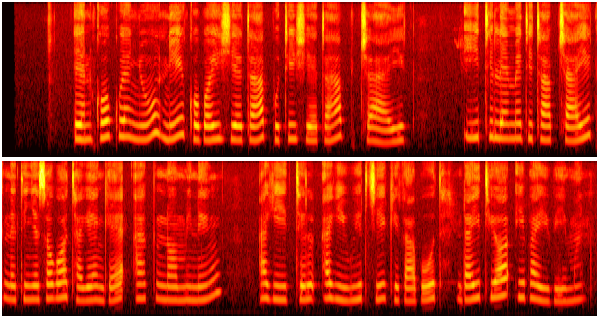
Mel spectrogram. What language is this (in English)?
Kalenjin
